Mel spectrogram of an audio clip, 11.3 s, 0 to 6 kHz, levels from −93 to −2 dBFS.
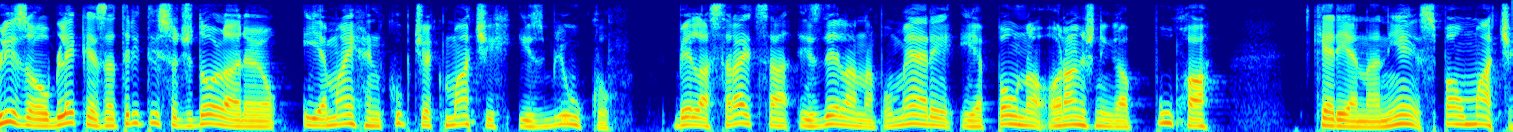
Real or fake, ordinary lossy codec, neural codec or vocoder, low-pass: real; none; none; 5.4 kHz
